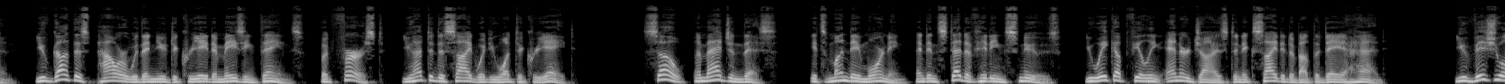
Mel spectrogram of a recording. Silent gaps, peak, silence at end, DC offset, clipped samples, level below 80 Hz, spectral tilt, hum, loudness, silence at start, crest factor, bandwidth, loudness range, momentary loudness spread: 0.24-0.33 s, 3.95-3.99 s, 5.83-6.42 s, 7.88-8.07 s, 10.73-10.83 s, 13.94-14.53 s; -2 dBFS; 0 s; under 0.1%; under 0.1%; -44 dBFS; -5.5 dB/octave; none; -19 LUFS; 0 s; 18 dB; 16.5 kHz; 2 LU; 8 LU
